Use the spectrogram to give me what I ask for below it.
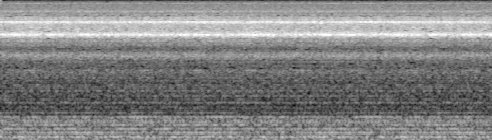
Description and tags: Created using spectral freezing max patch. Some may have pops and clicks or audible looping but shouldn't be hard to fix.
Atmospheric, Background, Everlasting, Freeze, Perpetual, Sound-Effect, Soundscape, Still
